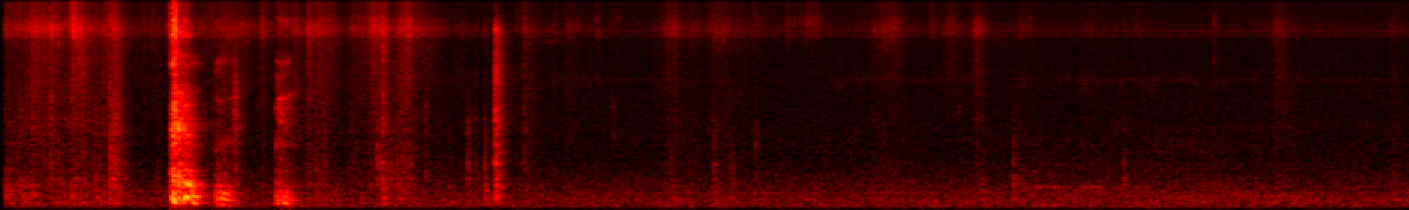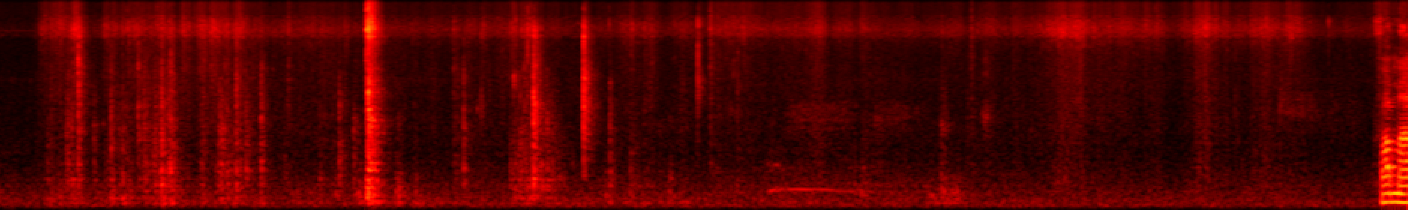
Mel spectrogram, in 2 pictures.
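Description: An elderly man talks calmly and close to a microphone.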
